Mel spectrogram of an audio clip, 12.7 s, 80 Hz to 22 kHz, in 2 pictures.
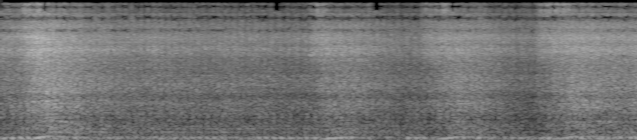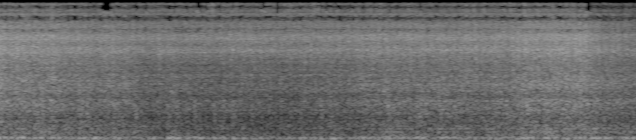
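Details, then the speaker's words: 1973 Dodge Challenger with a distributor assumed to be original Mopar, fed from a bottle: V8 catches and blips unevenly, surging and stumbling; unclear if it's picking up fuel or running out of the bottle, accelerator pump or carburetor possibly shot. "I don't know if this is picking up fuel or if I'm running out of the bottle. Could be the accelerator pump and the carburetor shot."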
